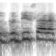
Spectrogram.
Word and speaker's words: Buddhisara: नाम राख्ने बेलामा चाहिँ they initially named me to rhyme with my sister. So my sister name is Apsara, so my name is Buddhisara.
